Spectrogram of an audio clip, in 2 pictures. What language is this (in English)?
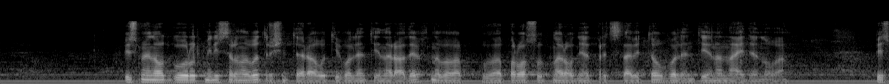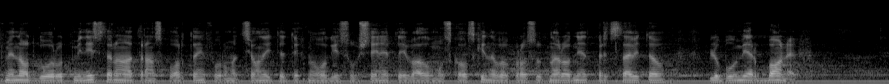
Bulgarian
